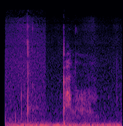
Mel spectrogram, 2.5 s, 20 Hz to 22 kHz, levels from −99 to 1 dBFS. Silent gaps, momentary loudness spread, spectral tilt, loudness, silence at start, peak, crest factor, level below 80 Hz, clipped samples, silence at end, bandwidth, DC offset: none; 9 LU; -3.5 dB/octave; -48 LUFS; 0.1 s; -22 dBFS; 24 dB; -48 dBFS; under 0.1%; 0 s; 15.5 kHz; under 0.1%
